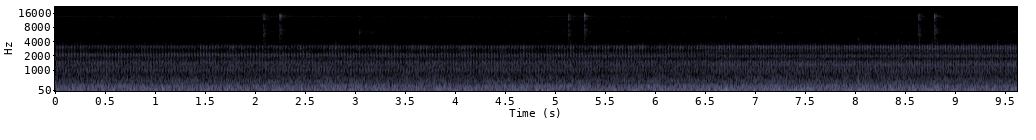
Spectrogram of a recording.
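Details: NZXT Kraken Z73 liquid cooler pump: steady, rough low buzz with faint constant whining tones above it, owner finds it unbearable.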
